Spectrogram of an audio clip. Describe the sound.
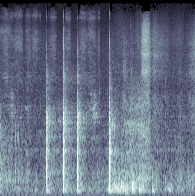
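A square being drawn by hand, heard as four sharp scratching strokes in quick succession, then softer, faint scribbling. Quiet overall, with no talking.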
